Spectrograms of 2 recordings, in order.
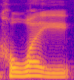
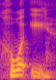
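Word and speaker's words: Hawaiʻi: instead of it reading like Hawaii, you separate like Hawaii, kind of like a hiccup.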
